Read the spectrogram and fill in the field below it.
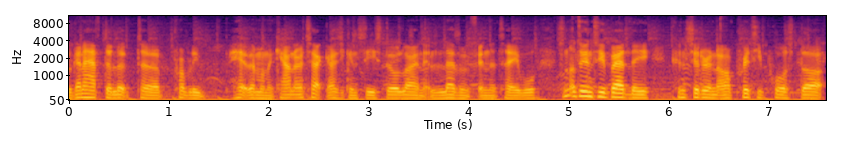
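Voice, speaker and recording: A man's very fast speech with ordinary pitch variation and music in the background. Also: medium pitch for a man. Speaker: gaming youtuber. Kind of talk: gameplay commentary. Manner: casual, hesitant with fillers.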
